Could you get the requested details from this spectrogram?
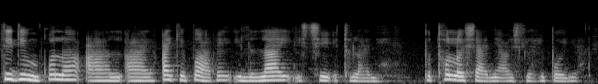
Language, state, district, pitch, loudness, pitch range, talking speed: Sumi, Nagaland, Kohima, 175 Hz, -17 LUFS, 165-195 Hz, 160 wpm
